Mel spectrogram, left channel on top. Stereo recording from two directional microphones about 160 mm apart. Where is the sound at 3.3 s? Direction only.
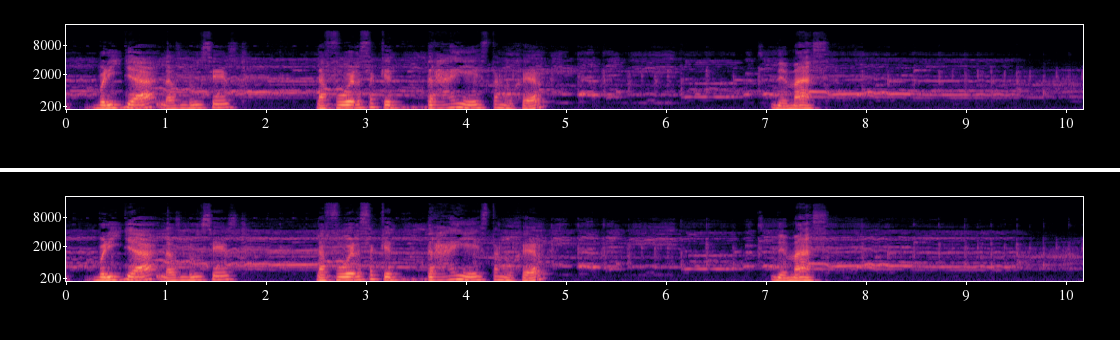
40° right (ahead or behind).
